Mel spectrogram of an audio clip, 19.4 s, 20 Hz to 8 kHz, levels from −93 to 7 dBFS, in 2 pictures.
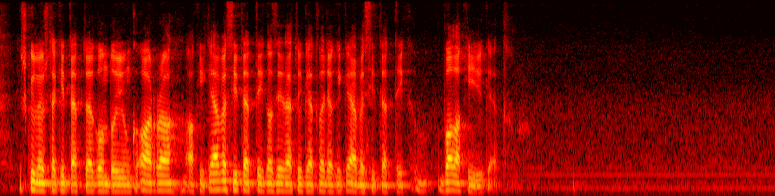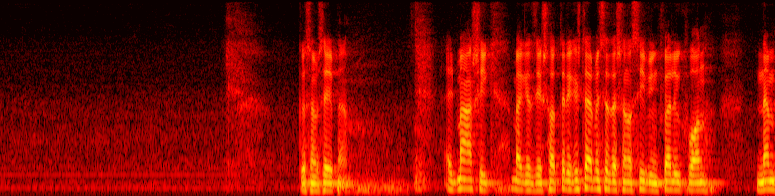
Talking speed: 80 wpm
